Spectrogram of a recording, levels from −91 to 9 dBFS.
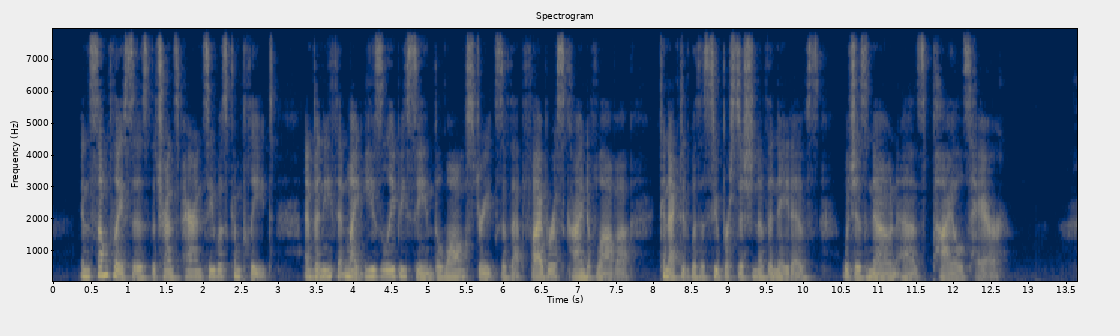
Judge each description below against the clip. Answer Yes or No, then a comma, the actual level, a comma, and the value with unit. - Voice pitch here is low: No, medium, 170 Hz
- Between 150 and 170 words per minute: Yes, average, 160 wpm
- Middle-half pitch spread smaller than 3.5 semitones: Yes, narrow, 2.5 semitones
